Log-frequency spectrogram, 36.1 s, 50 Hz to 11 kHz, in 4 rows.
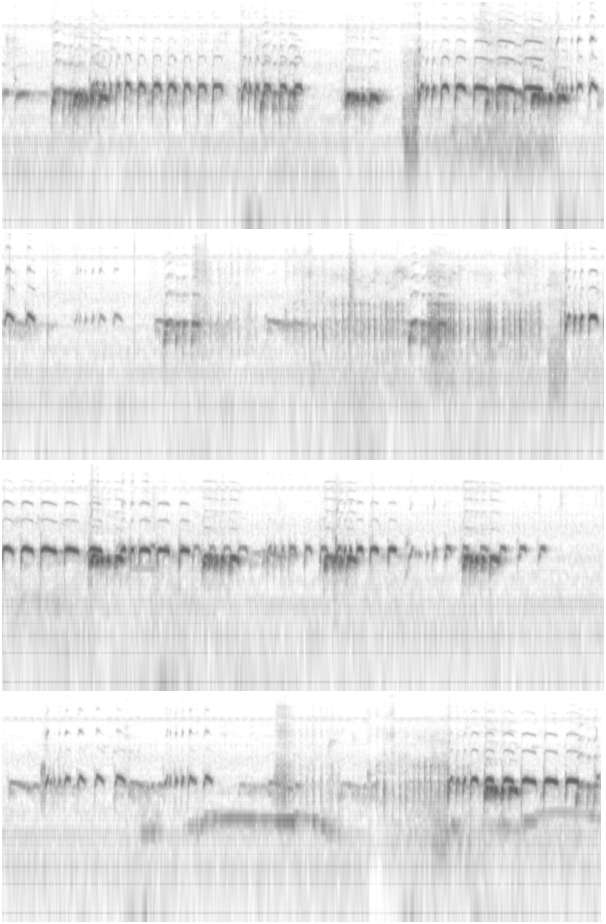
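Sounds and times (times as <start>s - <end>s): dove cooing: 0.0s - 26.3s, 27.2s - 36.0s.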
